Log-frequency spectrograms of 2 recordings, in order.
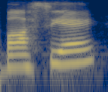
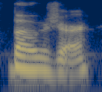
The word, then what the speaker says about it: Bossier: which will be pronounced shreveport and bossier it's like no honey that's that's where the french doesn't kick in it's bozier thank you um my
